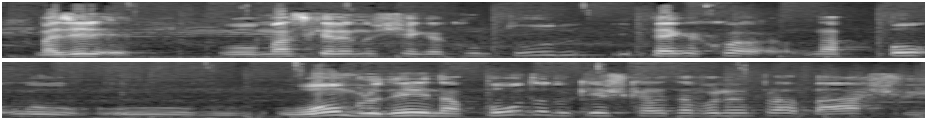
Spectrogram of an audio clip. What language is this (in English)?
Portuguese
